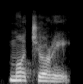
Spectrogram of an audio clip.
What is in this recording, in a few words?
"mortuary", Indian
